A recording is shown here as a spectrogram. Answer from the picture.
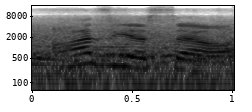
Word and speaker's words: Asia Cell: And I was like, Asia Cell, because you know that's how an American would pronounce Asia Cell, a SIM card store. But then he was like, Asia Cell, and then he pointed me across the street.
